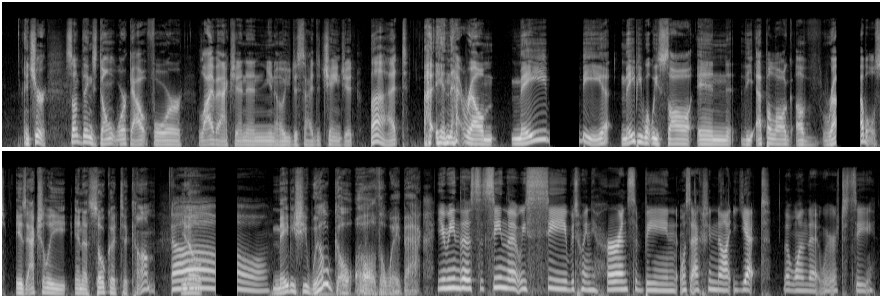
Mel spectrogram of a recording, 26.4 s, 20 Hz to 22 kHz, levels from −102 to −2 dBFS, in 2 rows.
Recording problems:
audio freezing; at 8 s, at 13 s and at 16 s

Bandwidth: 13.5 kHz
